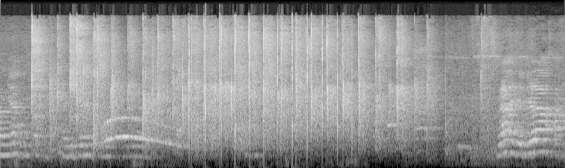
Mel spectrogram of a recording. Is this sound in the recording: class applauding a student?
yes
